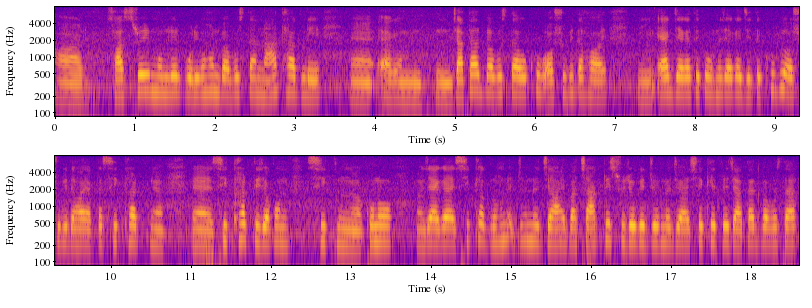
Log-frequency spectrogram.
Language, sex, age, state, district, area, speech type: Bengali, female, 30-45, West Bengal, Kolkata, urban, spontaneous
